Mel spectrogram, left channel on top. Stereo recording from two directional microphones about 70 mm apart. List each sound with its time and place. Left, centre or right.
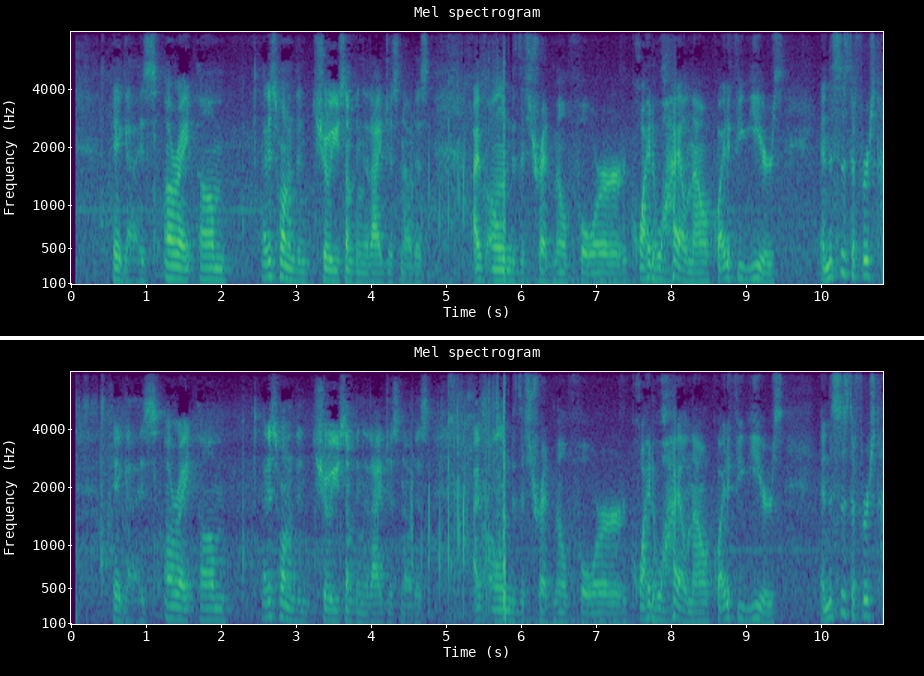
0.6 s speech: left
5.3 s speech: left
5.9 s speech: centre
